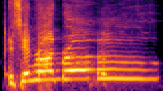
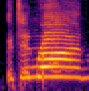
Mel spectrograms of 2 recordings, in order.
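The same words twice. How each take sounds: First: Shouted high and loud, ENRON punched; shouting. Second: Even higher, strained shout on ENRON. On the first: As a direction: yell it out in disbelief. Yelling about a stock collapse. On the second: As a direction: push the yell up to the top of the voice. Repeated yell about the stock. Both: Real, not acted.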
